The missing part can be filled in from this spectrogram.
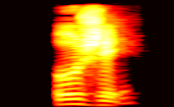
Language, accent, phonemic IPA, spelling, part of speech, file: French, France, /o.ʒɛ/, auget, noun, LL-Q150 (fra)-auget.wav
- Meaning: 1. a small feeding trough for cage-birds 2. the bucket of a waterwheel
